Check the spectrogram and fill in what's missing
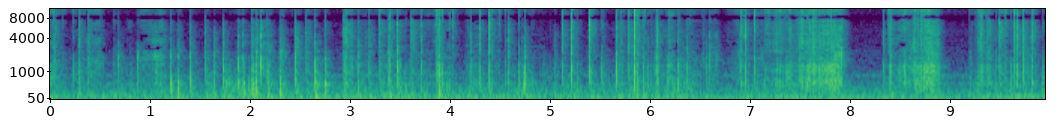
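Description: Long nails scratch across the red glitter lettering and smooth surface of a large, flat, pink heart-shaped cardboard sign. Dense, rapid, dry scratches and crackling ticks overlap with a few brief, louder rasping swells near the end.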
